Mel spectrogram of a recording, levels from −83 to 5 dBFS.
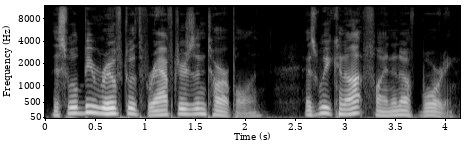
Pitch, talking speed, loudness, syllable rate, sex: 135 Hz, 200 wpm, -17 LUFS, 5.9 syllables/s, male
